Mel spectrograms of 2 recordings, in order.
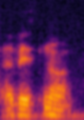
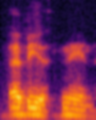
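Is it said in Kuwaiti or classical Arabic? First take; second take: classical; Kuwaiti. First: Two is said in the classical form. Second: Two is said in the Kuwaiti form.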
